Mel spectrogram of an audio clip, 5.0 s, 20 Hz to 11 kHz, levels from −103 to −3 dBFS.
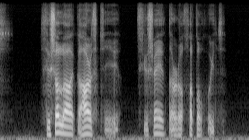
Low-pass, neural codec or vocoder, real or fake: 9.9 kHz; autoencoder, 22.05 kHz, a latent of 192 numbers a frame, VITS, trained on many speakers; fake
